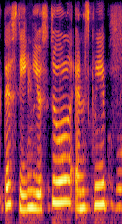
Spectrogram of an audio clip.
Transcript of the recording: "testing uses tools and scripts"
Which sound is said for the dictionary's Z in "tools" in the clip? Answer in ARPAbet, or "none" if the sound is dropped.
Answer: none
